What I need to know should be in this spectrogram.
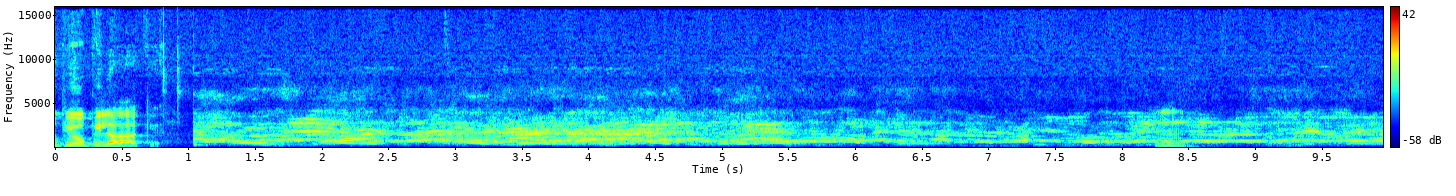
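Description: A large crowd shouts and clamors in a scuffle.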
